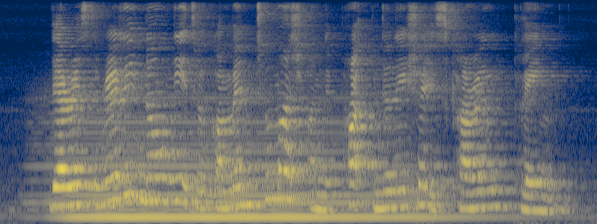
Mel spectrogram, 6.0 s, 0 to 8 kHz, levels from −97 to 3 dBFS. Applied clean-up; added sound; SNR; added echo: none; Bowed string instrument; 4 dB; reverberation time 0.8 s.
